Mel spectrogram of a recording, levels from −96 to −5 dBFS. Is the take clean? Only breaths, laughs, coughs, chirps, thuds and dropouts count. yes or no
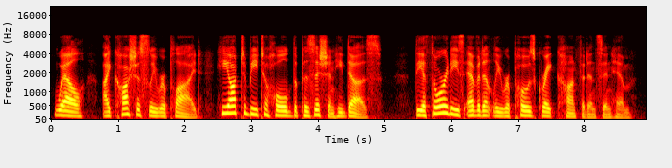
yes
